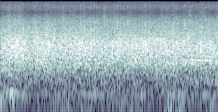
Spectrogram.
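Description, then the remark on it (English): A steady wash of clapping from an audience fills the whole stretch, dense and fairly loud, with no voices standing out above it. “I'll give y'all a round of applause for that duo.”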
